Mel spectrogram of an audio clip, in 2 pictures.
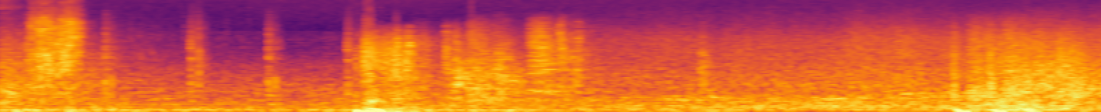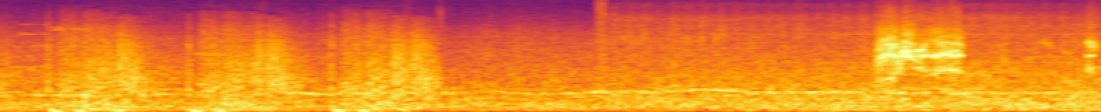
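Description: Gunfire in the Max Payne video game, a string of sharp, fairly loud shots and bursts scattered through the clip over a steady rumbling game backdrop, with a tonal hum running underneath.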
